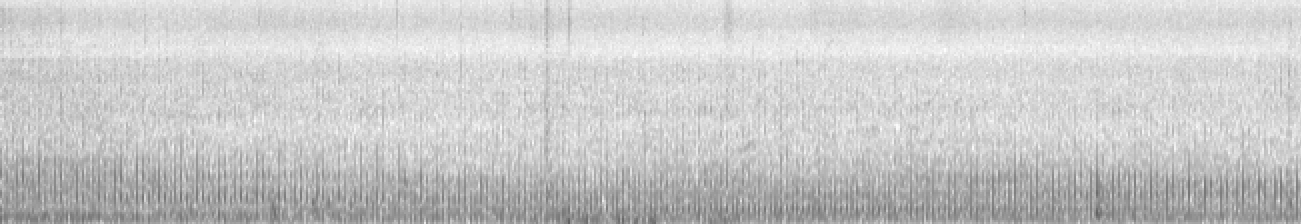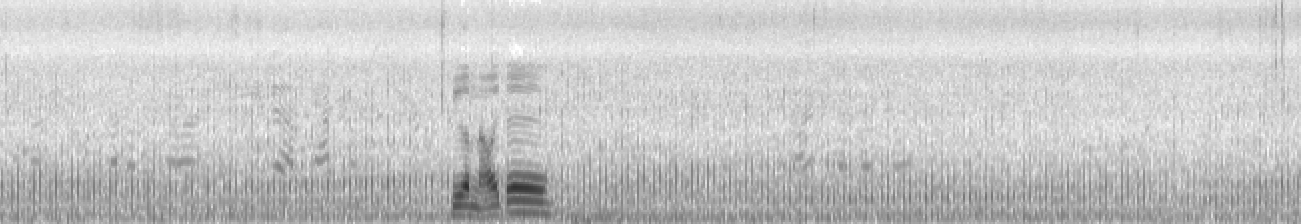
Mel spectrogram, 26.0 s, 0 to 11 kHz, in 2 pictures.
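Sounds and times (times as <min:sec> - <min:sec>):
diesel engine running: 0:00.0 - 0:26.0
faint clicks: 0:25.6 - 0:26.0.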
